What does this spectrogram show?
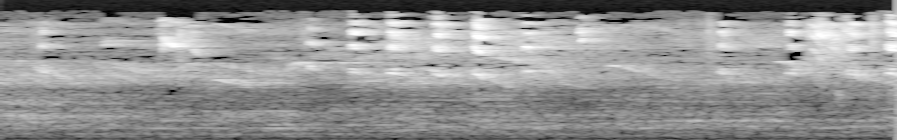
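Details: Green-winged saltator, a competition bird that placed third in the season, singing bright, high chirped notes in quick, uneven bursts, with other small birds chirping in the background.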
